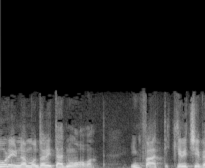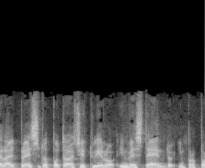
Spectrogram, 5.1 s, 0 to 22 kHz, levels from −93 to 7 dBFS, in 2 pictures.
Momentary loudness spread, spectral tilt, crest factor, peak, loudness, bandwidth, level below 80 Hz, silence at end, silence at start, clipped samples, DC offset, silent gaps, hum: 6 LU; -5 dB/octave; 10 dB; 0 dBFS; -11 LUFS; 10.5 kHz; -40 dBFS; 0 s; 0 s; under 0.1%; under 0.1%; none; none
